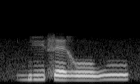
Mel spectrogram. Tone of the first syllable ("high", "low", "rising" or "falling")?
low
